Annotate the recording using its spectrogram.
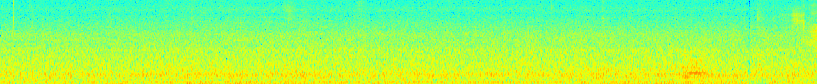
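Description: Steady background noise, an even hiss without distinct events; the opening of the cardboard box leaves no clear tearing or crinkling in it.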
